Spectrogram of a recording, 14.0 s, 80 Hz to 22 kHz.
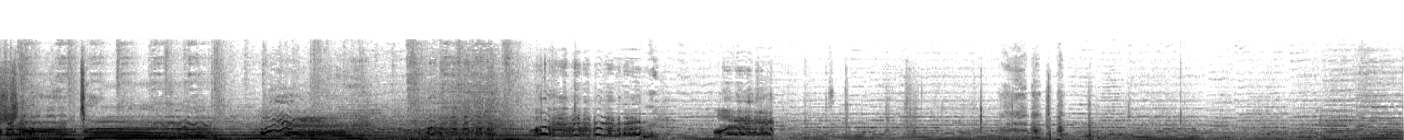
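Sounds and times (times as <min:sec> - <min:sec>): people yelling and screeching: 0:00.0 - 0:07.8
music with sustained notes: 0:00.0 - 0:14.0.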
